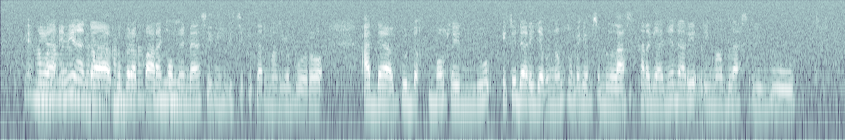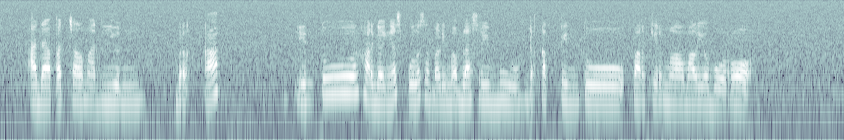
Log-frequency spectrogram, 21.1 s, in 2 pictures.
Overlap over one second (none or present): present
